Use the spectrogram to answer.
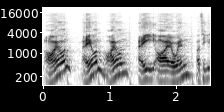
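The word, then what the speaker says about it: Aion: I have met Raz many times, although Raz and I met on an MMO, Korean MMO called Ion, A-I-O-N, I think it's spelt, sorry, about 7 years ago, and we've been like best gaming buddies ever since.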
